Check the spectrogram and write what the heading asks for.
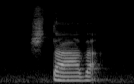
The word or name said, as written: xtada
